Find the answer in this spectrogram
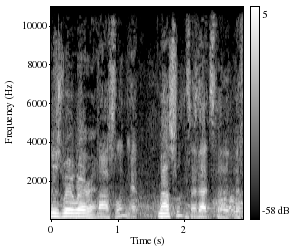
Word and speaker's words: Marcellin: How do we pronounce the name of the campus? Champagne. Champagne. So that's the Mitchell Park. Yep. Marcellin is where we're at. Marcellin.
